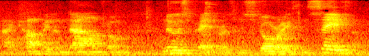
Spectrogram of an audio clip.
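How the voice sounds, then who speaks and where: A man with a fairly low, expressive voice close to his everyday one plays a bitter, intense young Russian intellectual brother in a staged readers theater reading. The character is searching and provocative, and he speaks deliberately and earnestly, with dramatic pauses, in a grave, indignant mood. The noisy amateur recording is very echoey and distant, with clear background noise.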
